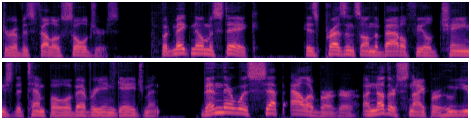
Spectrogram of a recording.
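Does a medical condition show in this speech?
No.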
